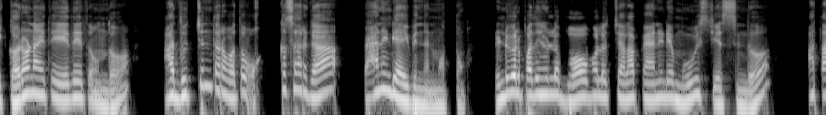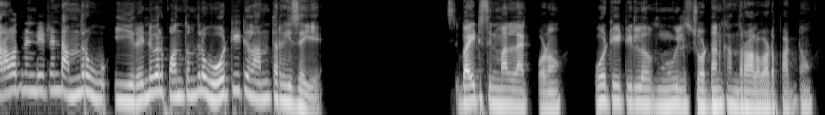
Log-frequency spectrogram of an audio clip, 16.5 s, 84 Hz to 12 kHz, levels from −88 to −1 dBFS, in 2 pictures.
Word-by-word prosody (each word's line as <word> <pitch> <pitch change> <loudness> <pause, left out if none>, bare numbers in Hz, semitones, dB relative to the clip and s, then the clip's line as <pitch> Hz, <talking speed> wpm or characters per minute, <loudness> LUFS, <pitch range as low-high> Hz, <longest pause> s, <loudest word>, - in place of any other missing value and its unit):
Corona 210 +9 +6
అయితే 195 -2 -3
ఏదైతే 175 +1 0
ఉందో, 120 -1 +1 0.5
అదొచ్చిన 200 +10 +1
తర్వాత 190 -6 -1 0.2
ఒక్కసారిగా 240 -6 -2 0.4
పాన్ 230 +2 +1
ఇండియా 215 -7 +5
అయిపోయింది 135 -5 +3
మొత్తం. 120 - -10 0.3
2017 210 0 +2
బాహుబలి 185 +3 +1
వచ్చి 180 - -13
ఎలా 180 - +1
పాన్ 170 +1 0
ఇండియా 180 -1 -1
మూవీస్ 190 +4 -1
చేసేసిందో. 130 -3 -1 0.5
ఆ - - -4
తర్వాత 230 +5 +2
నుండి 240 -1 -2
ఏంటంటే, 250 0 -1
అందరూ 230 +3 +1 0.3
ఈ - - +1
2019 205 +2 +1
ఓటీటీ‌లు 230 -1 -1
అంతా 175 0 -1
రేజ్ 140 -4 +2
అయ్యాయి. 95 -4 -3 1.4
బయట 150 +2 +6
సినిమాలు 130 -1 +1
లేకపోవడం. 115 -2 -2 0.5
ఓటీటీ‌లో 145 -2 0
మూవీస్‌లు 130 0 +1
చూడడానికి 125 +1 +2
అందరు 125 0 +1
అలవాటు 125 0 +1
పడ్డం. 125 +1 -5
180 Hz, 140 wpm, -23 LUFS, 135-210 Hz, 1.4 s, Corona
